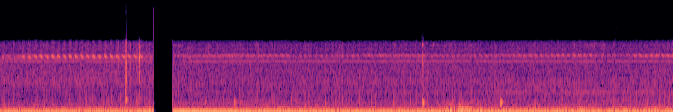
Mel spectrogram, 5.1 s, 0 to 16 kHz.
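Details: Male Italian tree crickets sing a continuous, even, high-pitched purr in Berlin on 24 August 2013, over a low rumble of distant traffic and a few faint knocks.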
